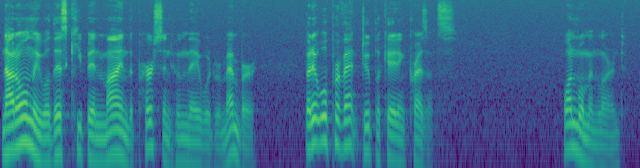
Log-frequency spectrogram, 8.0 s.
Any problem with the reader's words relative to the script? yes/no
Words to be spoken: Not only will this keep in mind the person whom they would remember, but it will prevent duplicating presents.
yes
